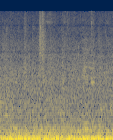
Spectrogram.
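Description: Steady low rumble of a passenger train running, heard from inside the coach as it rolls slowly alongside a station platform.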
